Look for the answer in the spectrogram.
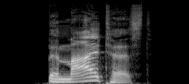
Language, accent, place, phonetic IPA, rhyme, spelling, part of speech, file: German, Germany, Berlin, [bəˈmaːltəst], -aːltəst, bemaltest, verb, De-bemaltest.ogg
- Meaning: inflection of bemalen: 1. second-person singular preterite 2. second-person singular subjunctive II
